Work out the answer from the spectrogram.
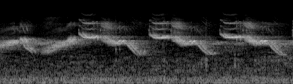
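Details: Wild Chinese hwamei, an invasive introduced bird in Japan, sings loudly: slurred whistled phrases that swoop down and rise again, about four in three seconds, with faint low background hiss.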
